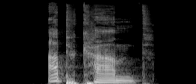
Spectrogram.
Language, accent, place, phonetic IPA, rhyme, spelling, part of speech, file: German, Germany, Berlin, [ˈapˌkaːmt], -apkaːmt, abkamt, verb, De-abkamt.ogg
- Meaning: second-person plural dependent preterite of abkommen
